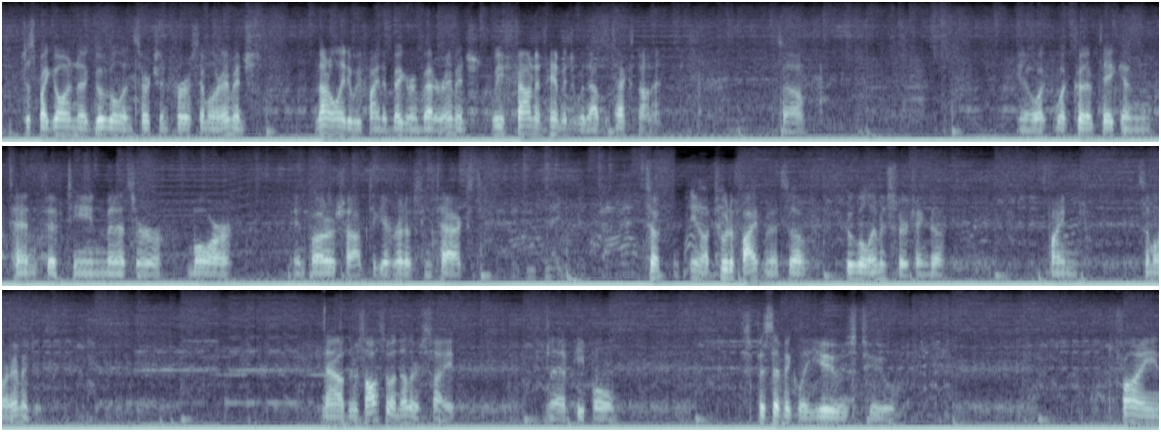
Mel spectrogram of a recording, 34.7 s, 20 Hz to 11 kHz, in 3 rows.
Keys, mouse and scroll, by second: 1.3 click, 9.8 click, 16.8 click, 18.0 click, 20.6 click, 22.8 click, 24.9 click, 28.0 click, 29.6 click, 31.0 click, 32.8 right click, 34.1 click.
